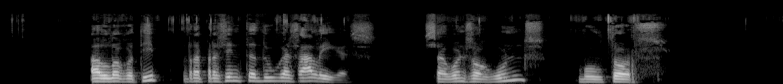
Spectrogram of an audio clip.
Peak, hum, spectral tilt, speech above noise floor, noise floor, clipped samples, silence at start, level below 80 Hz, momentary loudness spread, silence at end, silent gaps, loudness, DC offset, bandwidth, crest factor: -2 dBFS; none; -5.5 dB/octave; 52 dB; -73 dBFS; under 0.1%; 0.9 s; -68 dBFS; 16 LU; 1.2 s; none; -22 LUFS; under 0.1%; 11.5 kHz; 22 dB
